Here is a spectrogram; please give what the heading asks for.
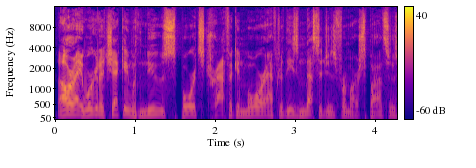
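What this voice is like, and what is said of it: Announcer-style radio DJ voice. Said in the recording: “I always wanted to have that radio voice”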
